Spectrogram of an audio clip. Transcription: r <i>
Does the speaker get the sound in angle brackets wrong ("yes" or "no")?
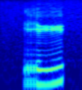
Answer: yes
